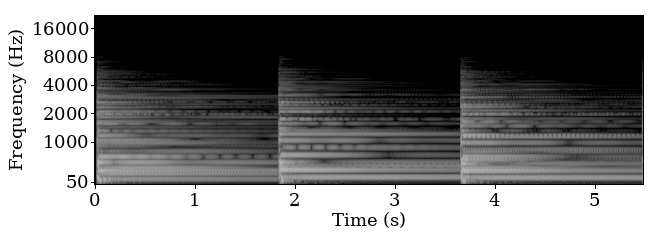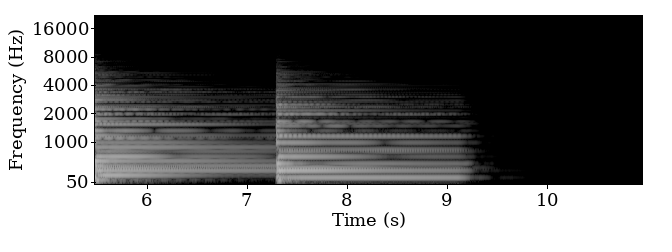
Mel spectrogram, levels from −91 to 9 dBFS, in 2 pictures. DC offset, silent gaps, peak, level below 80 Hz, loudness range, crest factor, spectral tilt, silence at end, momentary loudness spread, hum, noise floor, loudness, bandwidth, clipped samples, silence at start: under 0.1%; none; -10 dBFS; -56 dBFS; 3 LU; 20 dB; -9 dB/octave; 1.7 s; 14 LU; none; -89 dBFS; -28 LUFS; 6.2 kHz; under 0.1%; 0 s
